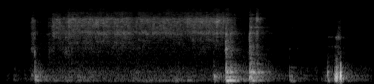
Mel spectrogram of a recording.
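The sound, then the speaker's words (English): Water runs into a pot already holding mirin and ginger for a hot pot broth. A steady splashing stream lasts about two seconds, followed by a few sharp clanks of cookware. “Now I'm adding some water. So I have mirin, ginger, and water.”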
